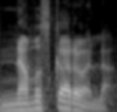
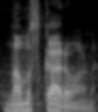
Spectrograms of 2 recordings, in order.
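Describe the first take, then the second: First: The first n is the mid-word alveolar n. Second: The first n is the word-initial dental n. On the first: The speaker calls it wrong. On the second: The speaker calls it right.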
